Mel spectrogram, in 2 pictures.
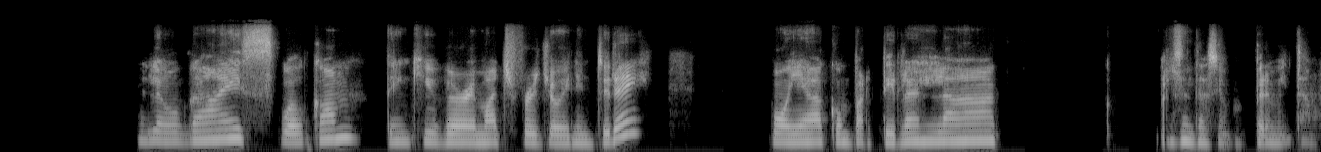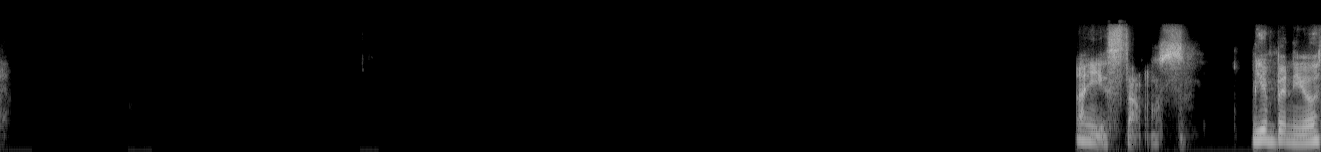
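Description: A woman speaks calmly through a headset microphone on an online call.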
